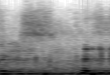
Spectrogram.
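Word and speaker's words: Biggar: Don't say that one wrong. Clan Biggest Society of North America, pronounced Biggest, Society of North America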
